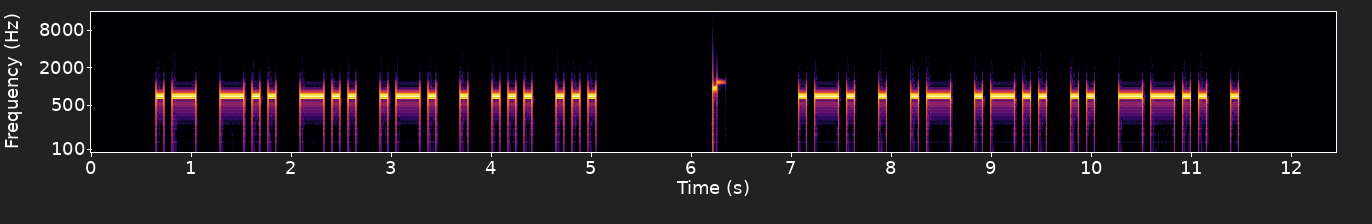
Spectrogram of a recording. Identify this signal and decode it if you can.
Morse code, heard as a keyed tone, about 15 wpm, 700 Hz. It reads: ADDRESS REALIZE
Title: Sentences from Top 1000 Words - New Word Drill - 15wpm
